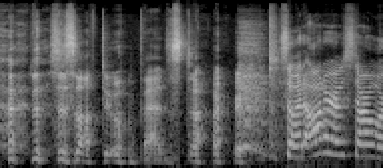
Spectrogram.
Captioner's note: laughs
